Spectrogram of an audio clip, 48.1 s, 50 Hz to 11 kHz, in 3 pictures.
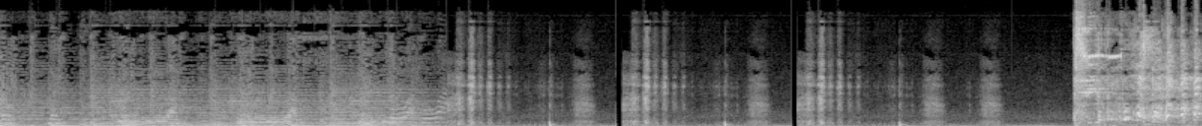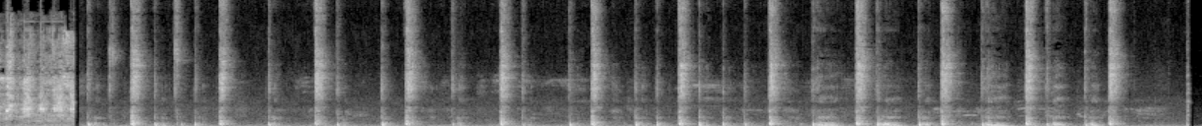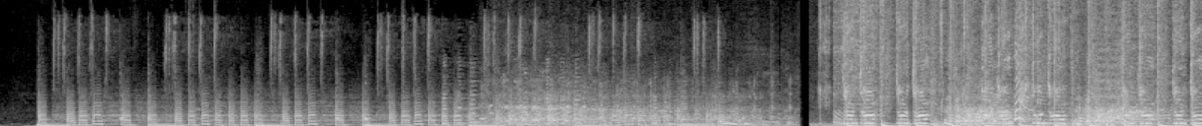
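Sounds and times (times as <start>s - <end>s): beat-driven percussive music: 43.2s - 48.0s.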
